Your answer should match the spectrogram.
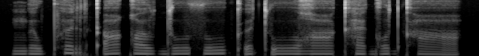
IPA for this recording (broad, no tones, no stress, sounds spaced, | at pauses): ŋ ø w pʰ ø r kʼ ɑ q uː l d uː θ uː kʼ ø tʼ uː ʁ ɑː kʰ æ ɡ o d kʰ ɑː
